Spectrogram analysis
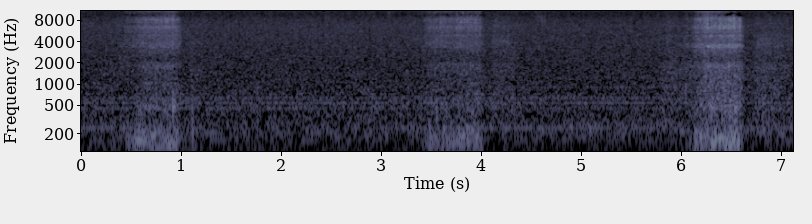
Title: Little snores!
